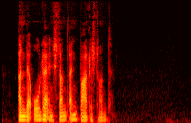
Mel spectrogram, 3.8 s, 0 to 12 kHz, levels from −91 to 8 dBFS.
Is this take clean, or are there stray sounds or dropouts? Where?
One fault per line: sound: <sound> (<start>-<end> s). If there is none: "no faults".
no faults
